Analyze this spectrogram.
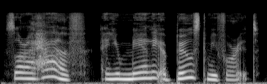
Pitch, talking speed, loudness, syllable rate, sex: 265 Hz, 225 wpm, -15 LUFS, 5.8 syllables/s, female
